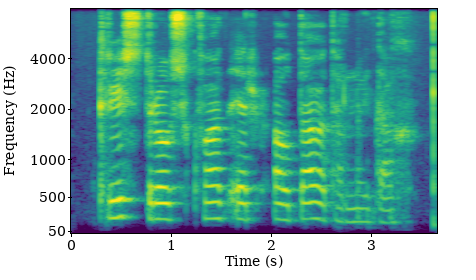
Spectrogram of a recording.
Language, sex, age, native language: Icelandic, male, 11, Icelandic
